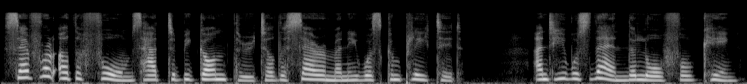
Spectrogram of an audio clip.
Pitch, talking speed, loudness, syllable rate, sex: 220 Hz, 160 wpm, -19 LUFS, 4.4 syllables/s, female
